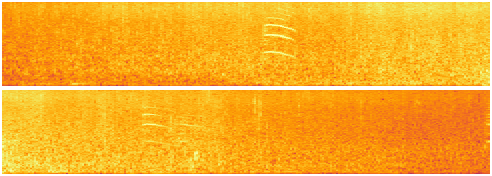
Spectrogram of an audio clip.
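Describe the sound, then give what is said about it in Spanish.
Steady ocean surf washes and rolls onto the shore, swelling midway, with wind noise and a couple of brief high bird calls above the roar. “Dejar que las olas nos mojaran las puntas de los pies.”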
